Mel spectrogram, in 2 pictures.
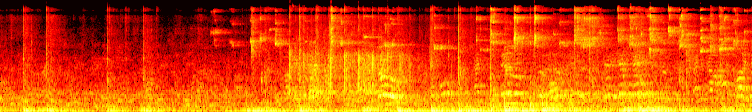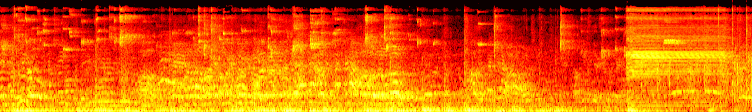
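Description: Basketball bouncing on a hardwood gym court amid players' and spectators' voices in a large, echoing gym, with a buzzer sounding steadily for about two seconds near the end.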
